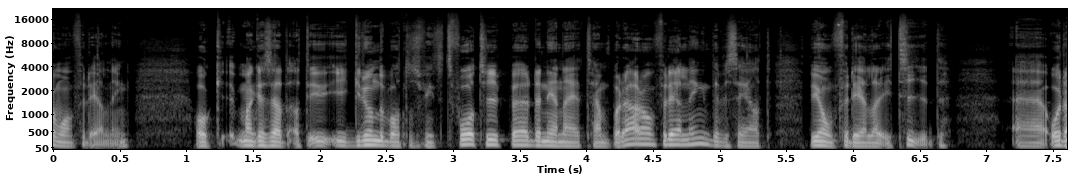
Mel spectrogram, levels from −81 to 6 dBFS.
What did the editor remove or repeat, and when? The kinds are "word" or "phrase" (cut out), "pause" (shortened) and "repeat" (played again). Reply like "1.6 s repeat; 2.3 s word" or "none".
none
